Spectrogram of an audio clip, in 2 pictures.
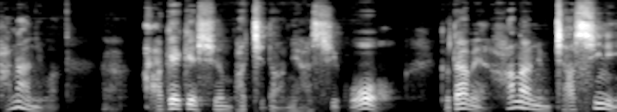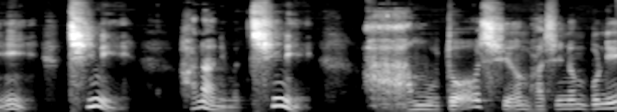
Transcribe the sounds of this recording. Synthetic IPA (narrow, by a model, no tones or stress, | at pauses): hanaɲimɯ̰n̰ | a̰ɡe̞ɡe̞ɕʰiʌmpat͡ɕ͈ʰidaːɲihaɕʰiɡ̥o | kɯdaɯme̞̰hanaɲimt͡ɕaɕʰinit͡ɕʰinḭ | hanaɲimɯnt͡ɕʰinḭ | a̰mudoɕiʌmhaɕʰinɯnbuɲi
